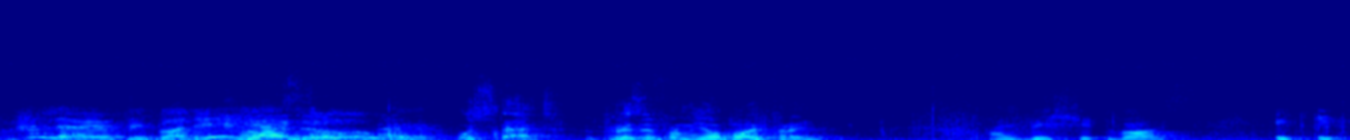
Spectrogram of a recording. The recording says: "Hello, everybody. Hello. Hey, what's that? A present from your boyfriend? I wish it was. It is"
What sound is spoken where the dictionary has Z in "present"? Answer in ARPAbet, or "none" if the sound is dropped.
Z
